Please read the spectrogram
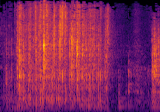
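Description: A deck of tarot cards being riffle-shuffled: a quick run of rapid card flicks lasting a little over a second, starting just after the beginning, then dying away.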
